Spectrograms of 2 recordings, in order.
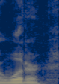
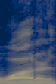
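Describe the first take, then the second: First: "water" said as "wooder", the t turned into a soft d; Philly water. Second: Said in the usual way. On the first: Shown as a demonstration. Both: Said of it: "that's what they call water there".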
